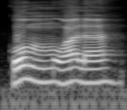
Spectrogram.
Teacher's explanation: Nah, di sini ada mim mati bertemu dengan waw. Yang mana waw termasuk huruf idhar syafawi, maka harus jelas suara mimnya tidak boleh ditahan.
